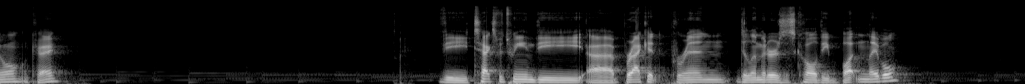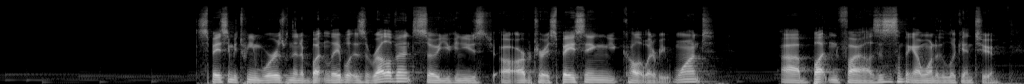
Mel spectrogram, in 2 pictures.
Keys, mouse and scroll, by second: 3.8 k, 4.2 l, 6.7 h, 8.2 j, 8.8 h, 10.2 j, 19.6 middle click.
